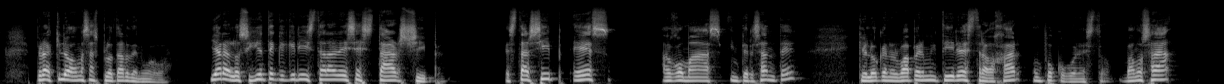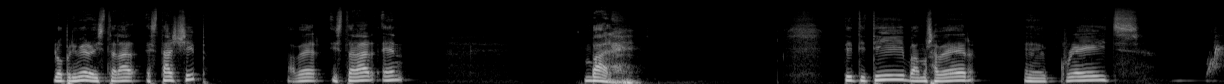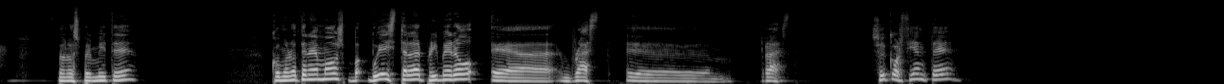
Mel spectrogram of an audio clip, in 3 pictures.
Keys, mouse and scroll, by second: 1.1 click, 3.1 click, 4.6 click, 4.9 click, 6.9-8.4 scroll down 2, 9.3 scroll down 1, 10.3 click, 12.3-13.2 scroll up 2, 15.7 click, 16.5-16.8 scroll down 1, 17.4 scroll down 1, 18.5-19.0 scroll down 2.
